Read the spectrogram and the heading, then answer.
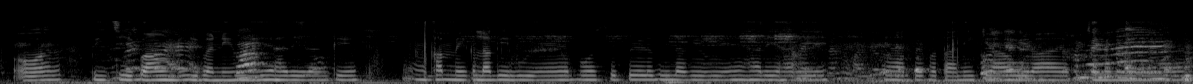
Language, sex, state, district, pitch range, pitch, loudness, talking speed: Hindi, female, Chhattisgarh, Kabirdham, 200-210 Hz, 205 Hz, -35 LUFS, 145 wpm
